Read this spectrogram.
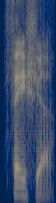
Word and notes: facia: American English

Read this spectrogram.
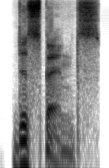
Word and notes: dispense: British English

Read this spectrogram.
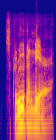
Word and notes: scrutineer: American English

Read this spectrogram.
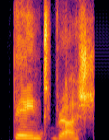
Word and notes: paintbrush: Indian

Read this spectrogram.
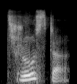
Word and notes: throwster: Indian

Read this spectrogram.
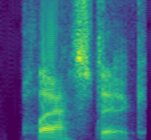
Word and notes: plastic: American English

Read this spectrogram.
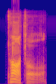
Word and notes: pottle: British English

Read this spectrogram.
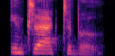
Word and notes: intractable: Indian

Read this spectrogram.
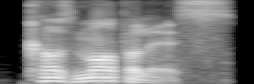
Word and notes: cosmopolis: British English

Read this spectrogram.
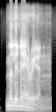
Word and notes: millenarian: British English

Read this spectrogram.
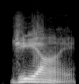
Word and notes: GI: American English

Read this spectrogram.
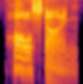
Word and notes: Holstein: American English

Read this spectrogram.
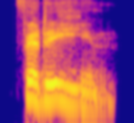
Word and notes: fedayeen: Indian

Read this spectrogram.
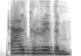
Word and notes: algorithm: Indian

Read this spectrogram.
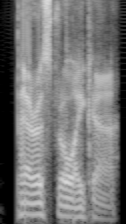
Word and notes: perestroika: British English

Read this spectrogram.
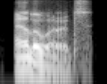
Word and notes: eluate: British English

